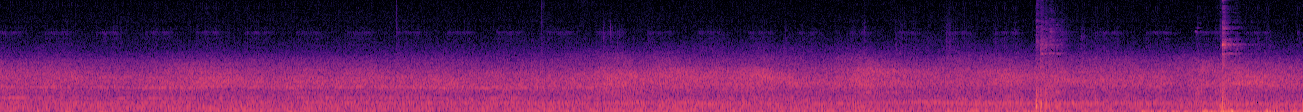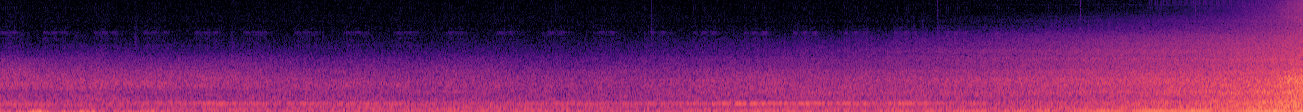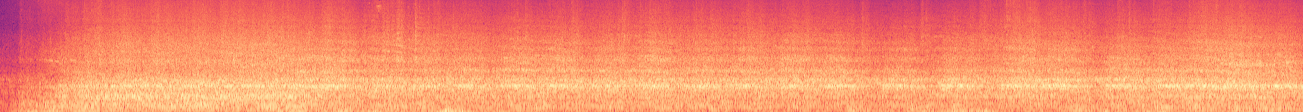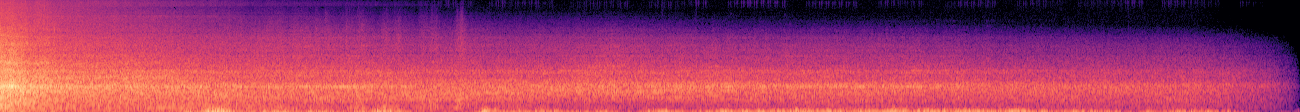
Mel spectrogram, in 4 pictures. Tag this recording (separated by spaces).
cargo-train fieldrecording noise Poland railway Torzym train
